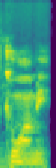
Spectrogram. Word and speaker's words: Kiwami: Did I say that right? Kiwami? Kiwami? – Yes, Kiwami? it's Kiwami.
